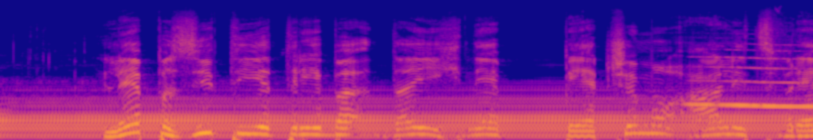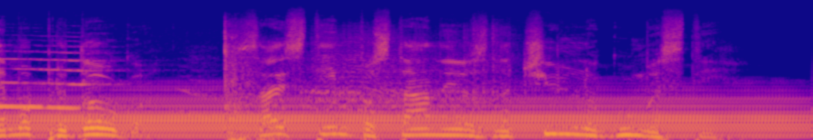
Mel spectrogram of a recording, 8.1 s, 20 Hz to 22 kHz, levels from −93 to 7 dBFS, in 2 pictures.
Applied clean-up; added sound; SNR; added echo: none; Wind instrument, woodwind instrument + Squeak; 3 dB; none.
